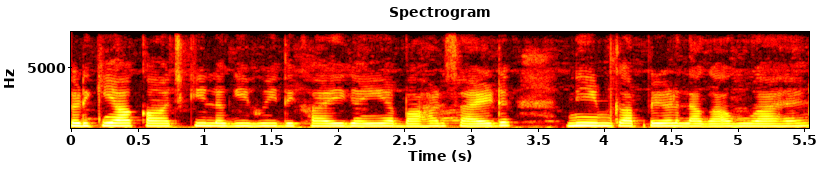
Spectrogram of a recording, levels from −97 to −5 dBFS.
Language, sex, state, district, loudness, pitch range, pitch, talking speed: Hindi, female, Chhattisgarh, Bilaspur, -16 LUFS, 205-220 Hz, 210 Hz, 175 wpm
